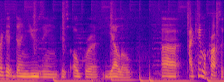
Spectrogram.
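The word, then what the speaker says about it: ochre: we use a detail yellow okra I'm a spell it just in case i pronounced it wrong it's OCH r e and this particular yellow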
